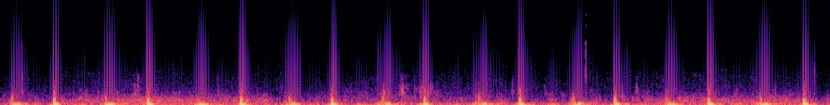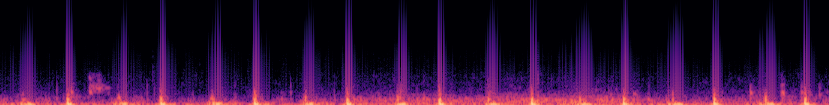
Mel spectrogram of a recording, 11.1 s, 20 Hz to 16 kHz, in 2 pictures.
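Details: 34-year-old man lying on a bed after smoking a cigar (nicotine) and cannabis as an experiment; heart recorded over the tricuspid area: regular low heartbeat thumps at about 97 beats a minute; heart sounds.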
